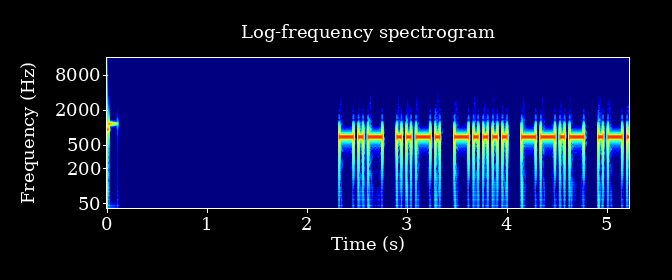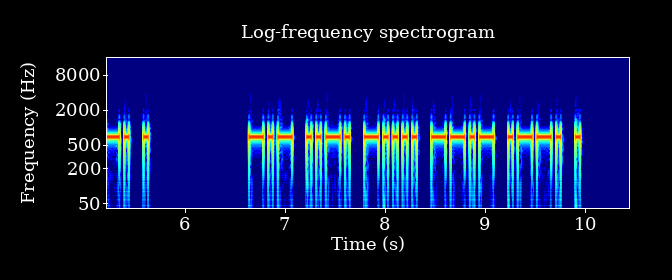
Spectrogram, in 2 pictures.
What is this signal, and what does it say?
Morse code, heard as a keyed tone, about 25 wpm, 700 Hz. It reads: KF6QPE KF6QPE
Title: USA Call Signs - 6 Characters - Repeated 3x - 25wpm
